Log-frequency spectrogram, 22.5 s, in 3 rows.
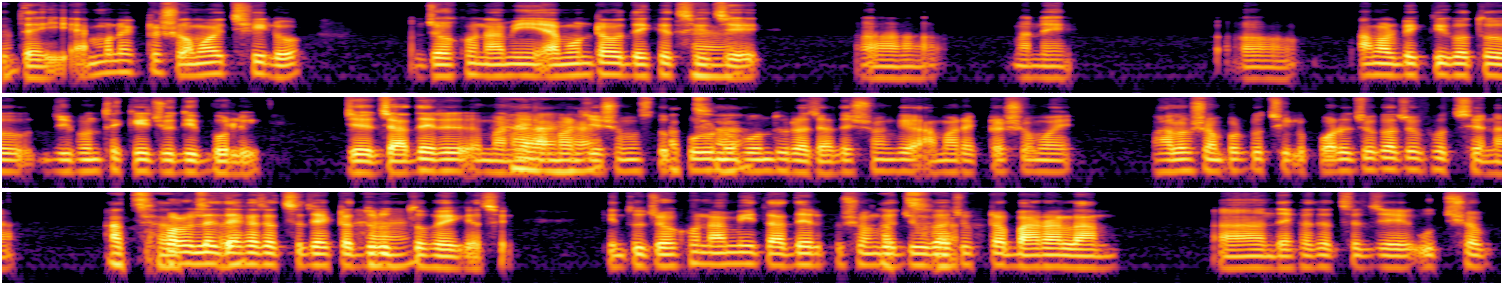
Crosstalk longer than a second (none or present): none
